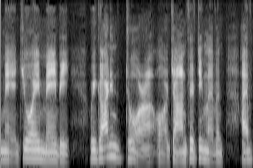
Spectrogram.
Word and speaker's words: Torah: We use the word law for Torah, but it's really Torah as we say it in Hebrew because accent falls on the last syllable, Torah. But when English, we say Torah, and so do the Jewish people use the word Torah.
